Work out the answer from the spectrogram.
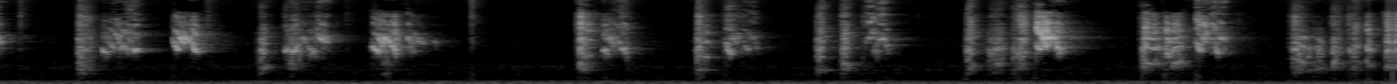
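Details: Pet budgerigars chirping indoors: short harsh squawky chirps in quick bursts with brief pauses, a steady low hum beneath.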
